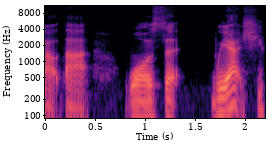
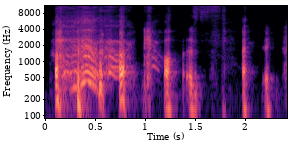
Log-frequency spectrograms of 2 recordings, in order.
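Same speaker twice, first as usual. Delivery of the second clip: laughing through the words, slow and higher; 13 semitones higher, 7 dB louder, slower than usual. Real, not acted. Presenter stumbling over a flower name, laughing. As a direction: giggle helplessly as you give up.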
